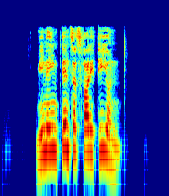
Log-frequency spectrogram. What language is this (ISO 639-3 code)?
epo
